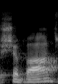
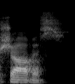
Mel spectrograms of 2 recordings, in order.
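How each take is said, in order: First: The word ends with a T sound. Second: The word ends with an S sound. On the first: This is the modern Hebrew form. "Sometimes it's like a T" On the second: This is the traditional form. "sometimes it's like an S"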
